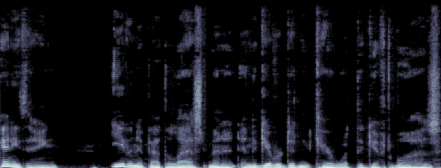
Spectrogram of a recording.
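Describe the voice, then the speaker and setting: A man speaks fairly quickly at a fairly low pitch, with lively intonation and a dark, mellow, somewhat breathy tone. The sound is dry and close with no echo. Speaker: podcast host. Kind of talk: devotional talk.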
